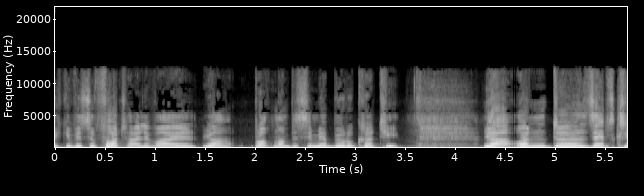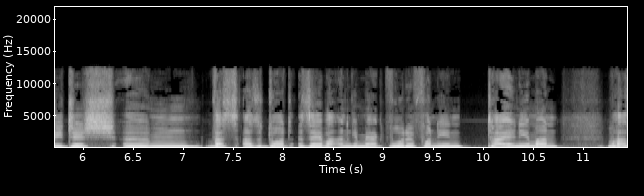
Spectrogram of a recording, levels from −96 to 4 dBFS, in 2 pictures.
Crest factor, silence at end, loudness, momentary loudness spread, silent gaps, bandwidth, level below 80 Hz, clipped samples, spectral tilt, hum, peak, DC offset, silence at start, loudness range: 16 dB; 0 s; -18 LUFS; 8 LU; none; 13 kHz; -46 dBFS; under 0.1%; -6 dB/octave; none; -2 dBFS; under 0.1%; 0 s; 3 LU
